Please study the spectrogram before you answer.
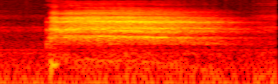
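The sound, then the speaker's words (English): A voice imitates a long, breathy exhale: a steady hiss of air that starts abruptly, holds for about two seconds, then fades slightly. “Or it used to also be like a really like breathy exhale.”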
